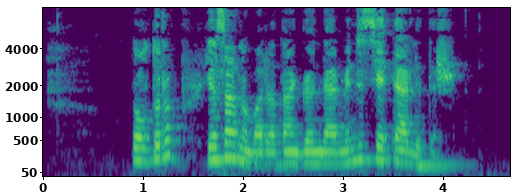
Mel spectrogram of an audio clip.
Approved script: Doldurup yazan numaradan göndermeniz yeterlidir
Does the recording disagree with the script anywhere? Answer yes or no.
no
